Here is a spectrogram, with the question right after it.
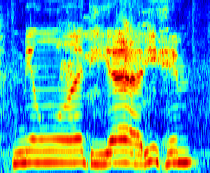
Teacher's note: نون ساکن کے بعد دال ہے جو کہ حروف اخفاء میں سے ہے تو ہم نون ساکن کو چھپے ہوئے غنے کے ساتھ پڑھیں گے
